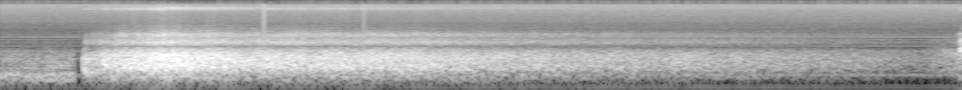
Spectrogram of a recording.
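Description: A Ryan Firebee jet target drone roars past in a loud, steady jet rush that starts abruptly, peaks early, then slowly fades as it flies on station.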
